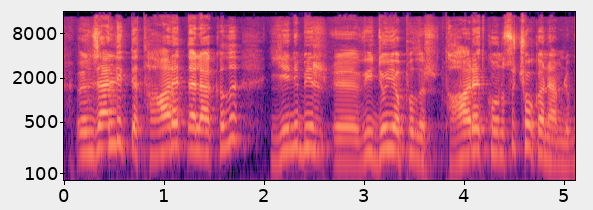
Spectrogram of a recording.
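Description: An animated man talks with very wide swings in pitch. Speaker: religious teacher. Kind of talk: religious tutorial to camera.

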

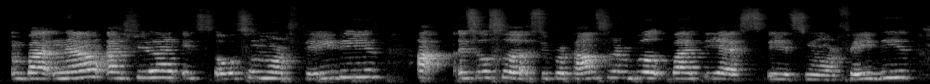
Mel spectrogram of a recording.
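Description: There is audible room echo as a woman speaks at a very slow pace, her pitch high and her intonation fairly even. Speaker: fashion vlogger. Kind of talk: casual talk to camera. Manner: halting, stuttering. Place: home room.

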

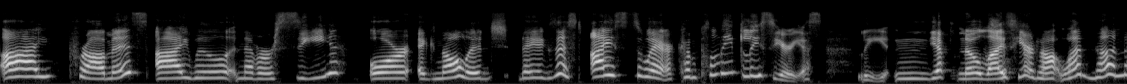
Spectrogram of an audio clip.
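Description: In a put-on character voice, a woman speaks slowly at a high pitch, with a bright, sharp tone and lively intonation.

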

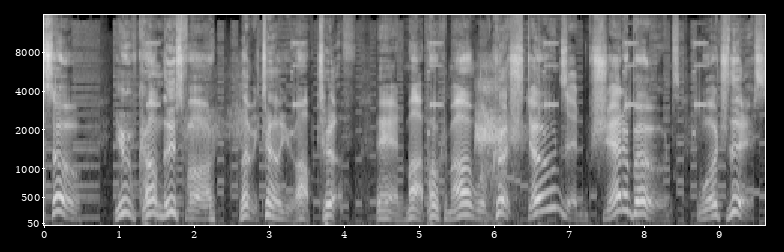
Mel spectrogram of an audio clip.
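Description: Faint music plays behind a put-on character voice delivered at a middle pitch and a fairly slow pace. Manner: boastful, tough, menacing.

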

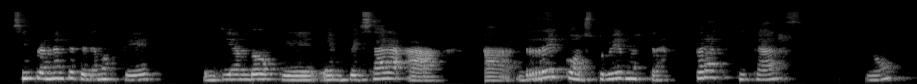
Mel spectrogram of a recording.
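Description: A woman with a high voice speaks very slowly with ordinary pitch variation. The background is quiet, with audible room echo. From Argentina. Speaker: university lecturer. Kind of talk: academic Q&A. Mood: calm, reflective. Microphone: video call.

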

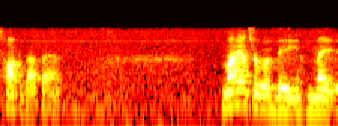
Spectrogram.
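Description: Slow and marked by vocal fry, a man speaks at medium pitch with ordinary pitch variation while room echo is audible.

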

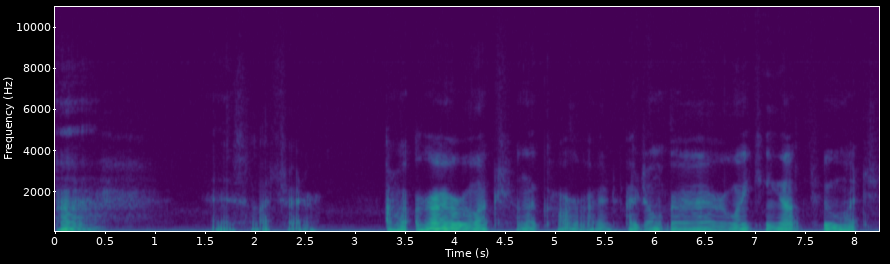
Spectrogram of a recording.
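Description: A man speaks at a very deep, low pitch with very wide pitch swings and a fairly slow pace. Audible room echo surrounds his voice. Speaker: youtuber. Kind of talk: casual vlog. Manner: woozy, halting.

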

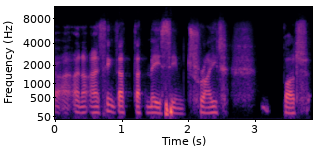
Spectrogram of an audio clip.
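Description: A man talks in an Irish accent. The sound is dry and close, with no echo. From Ireland. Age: 50s. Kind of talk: online Q&A. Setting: video call.

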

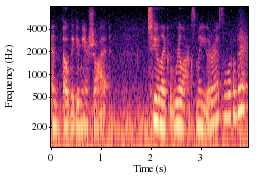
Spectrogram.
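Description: A woman talks at a moderate pace, with noticeable noise in the background. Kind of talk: casual vlog chat. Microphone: phone near.

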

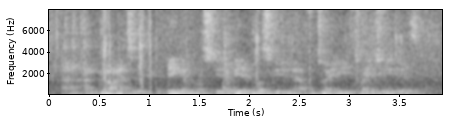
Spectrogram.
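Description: A man's fairly quick speech, with ordinary pitch variation, comes through noticeable background noise and audible room echo. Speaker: guest. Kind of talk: lecture. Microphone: camera far.

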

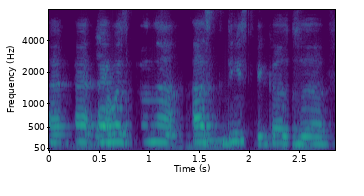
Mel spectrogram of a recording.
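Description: Speaking with a Spanish accent, a man talks at a fairly slow pace in a monotone, flat intonation. Light background noise is present. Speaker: university lecturer. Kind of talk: webinar moderation. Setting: video call. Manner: halting. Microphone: video call.

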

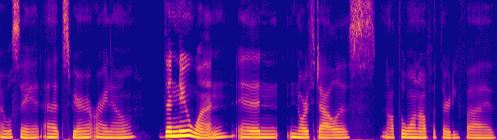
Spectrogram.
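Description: A woman speaks at a fairly slow pace in a fairly low pitch, with ordinary pitch variation. The sound is dry with no echo, over a quiet background. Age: 20s. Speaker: stripper and adult content creator; podcast guest. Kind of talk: casual chat. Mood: amused, candid storytelling. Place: studio. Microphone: handheld.

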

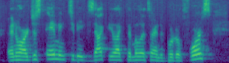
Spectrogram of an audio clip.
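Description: A man speaks in a high pitch with a dark, mellow tone and an Arabic accent. Pitch variation is ordinary, and the background is quiet. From Egypt, Cairo. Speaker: activist; panelist. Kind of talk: panel discussion. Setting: stage with audience. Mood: earnest, critical. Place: hall.

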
